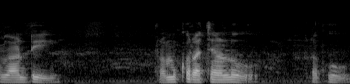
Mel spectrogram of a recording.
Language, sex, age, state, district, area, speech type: Telugu, male, 30-45, Telangana, Jangaon, rural, spontaneous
